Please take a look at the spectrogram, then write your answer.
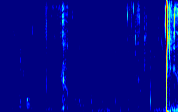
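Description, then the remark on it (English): Mouth sounds of someone chewing crunchy food right into the microphone: soft, sparse crunches and smacks, then one loud, sharp crunch near the end. No talking. “Let me see what I want to all the way crunch and smack in the mic.”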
